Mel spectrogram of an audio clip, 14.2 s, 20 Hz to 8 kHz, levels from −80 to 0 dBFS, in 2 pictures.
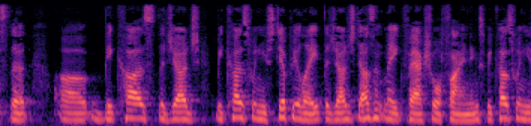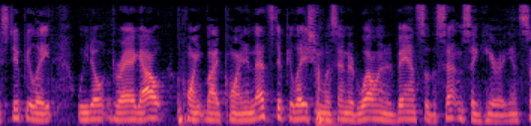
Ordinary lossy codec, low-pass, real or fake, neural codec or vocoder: MP3, 32 kbps; 7.2 kHz; fake; autoencoder, 48 kHz, 128 numbers a frame, DAC-VAE, trained on Japanese speech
